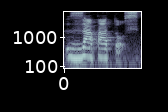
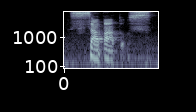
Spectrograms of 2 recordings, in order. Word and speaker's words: zapatos: it's not zetta but it's pronounced like the english s sound so for example sapatos means shoes you never make the z sound in spanish so it's not zapatos it's sabatos all right and i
